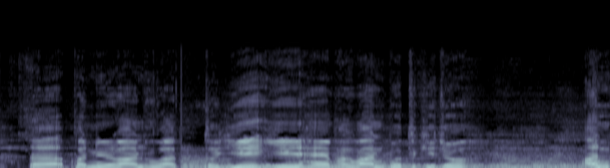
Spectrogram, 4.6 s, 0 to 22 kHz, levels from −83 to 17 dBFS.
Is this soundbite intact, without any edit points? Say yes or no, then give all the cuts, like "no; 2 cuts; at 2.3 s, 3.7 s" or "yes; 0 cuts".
no; 1 cut; at 1.3 s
